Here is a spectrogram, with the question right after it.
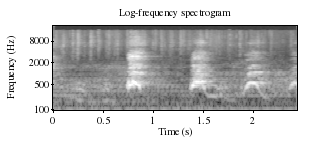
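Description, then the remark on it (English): A dog barks four times in a steady rhythm, each bark short and moderately loud, with a constant low hum running underneath. “You're gonna hear a lot of dogs barking.”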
